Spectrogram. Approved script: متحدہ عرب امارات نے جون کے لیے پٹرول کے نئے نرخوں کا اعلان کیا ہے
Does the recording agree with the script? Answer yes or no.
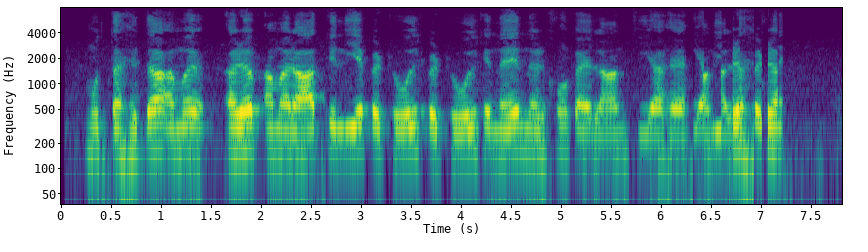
no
